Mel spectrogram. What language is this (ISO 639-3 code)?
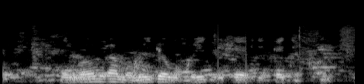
kin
